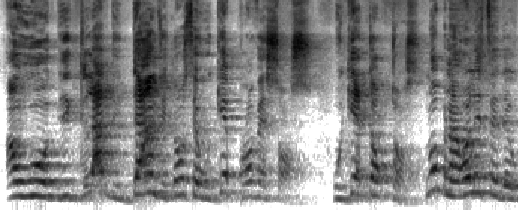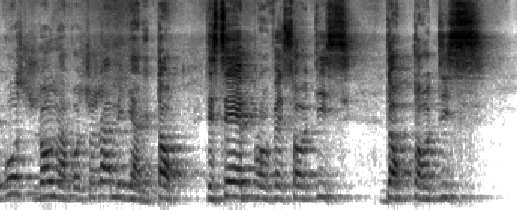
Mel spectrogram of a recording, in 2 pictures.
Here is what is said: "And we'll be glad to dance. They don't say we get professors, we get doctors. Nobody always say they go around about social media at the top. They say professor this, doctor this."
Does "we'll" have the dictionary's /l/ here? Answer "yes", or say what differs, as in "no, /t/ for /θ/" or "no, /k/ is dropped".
no, /w/ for /l/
